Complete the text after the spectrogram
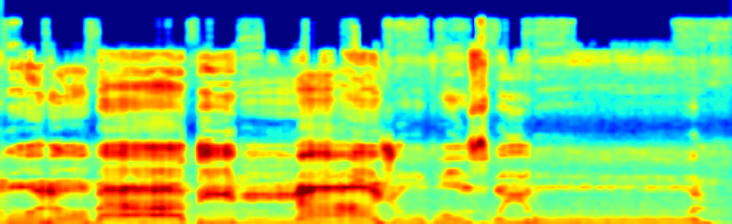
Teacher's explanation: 2 سے تنوین ہے، آگے لام مشدد تو ہم نے تا کو لام کے ساتھ ملا کر ادغام کرنا ہے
